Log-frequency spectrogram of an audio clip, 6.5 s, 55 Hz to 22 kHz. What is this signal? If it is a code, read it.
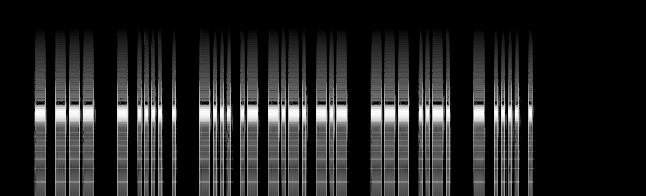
Morse code, heard as a keyed tone, about 34 wpm, 700 Hz. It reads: TO THE BACK OF THE
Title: Sets of 5 Words 35wpm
